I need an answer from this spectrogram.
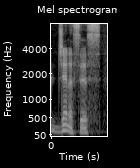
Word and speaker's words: Genisys: to be called Terminator Genesis. With a weird spelling. Right. It's spelled Genisys. Oh, like system.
